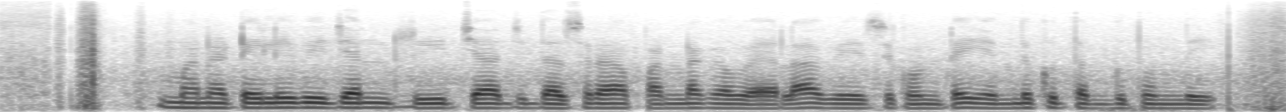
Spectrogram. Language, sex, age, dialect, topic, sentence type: Telugu, male, 18-24, Central/Coastal, banking, question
